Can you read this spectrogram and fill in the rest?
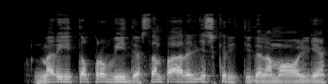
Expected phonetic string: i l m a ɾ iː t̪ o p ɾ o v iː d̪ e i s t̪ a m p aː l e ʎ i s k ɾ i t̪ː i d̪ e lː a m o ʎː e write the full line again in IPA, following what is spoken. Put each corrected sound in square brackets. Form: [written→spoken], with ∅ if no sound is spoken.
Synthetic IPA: i l m a ɾ iː t̪ o p ɾ o v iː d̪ e [i→a] s t̪ a m p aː [l→ɾ] e ʎ i s k ɾ i t̪ː i d̪ e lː a m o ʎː e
